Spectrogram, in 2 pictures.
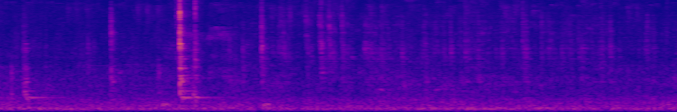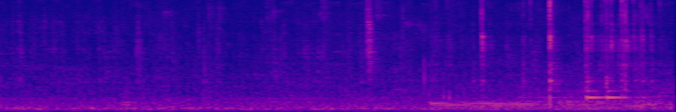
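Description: Scattered light clicks and taps from hand work on metal machine parts, one sharper knock about two seconds in, over a low steady hum; near the end the taps come thicker, with a brief ringing tone.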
